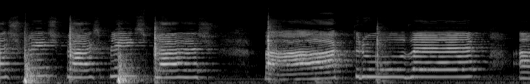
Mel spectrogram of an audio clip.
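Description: A woman chanting in a sing-song voice: a string of short, clipped syllables, then longer drawn-out notes about halfway through.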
